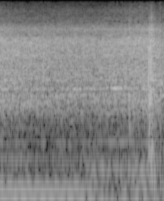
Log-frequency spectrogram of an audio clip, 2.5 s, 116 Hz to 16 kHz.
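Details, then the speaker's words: 12v VR6 Jetta wagon first start after engine refresh with timing, clutch and maintenance done: even, smooth idle with a brief light throttle blip, no misses or knocks; some steam, likely residue burning off exhaust. Normal idle. "first try not bad it sounds smooth let's just see"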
